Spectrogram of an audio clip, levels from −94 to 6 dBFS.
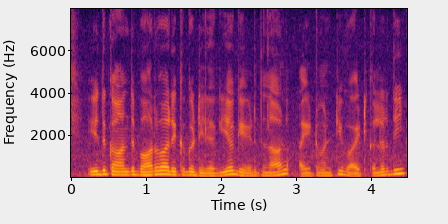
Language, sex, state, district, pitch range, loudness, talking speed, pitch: Punjabi, male, Punjab, Kapurthala, 120-160 Hz, -16 LUFS, 215 wpm, 140 Hz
